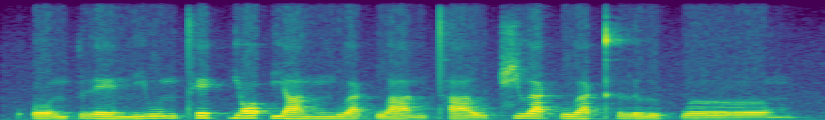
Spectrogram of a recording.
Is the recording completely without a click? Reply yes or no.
yes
